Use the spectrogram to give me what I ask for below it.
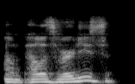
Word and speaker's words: Palos Verdes: Am I saying that right? – Palos Verdes? Yeah.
